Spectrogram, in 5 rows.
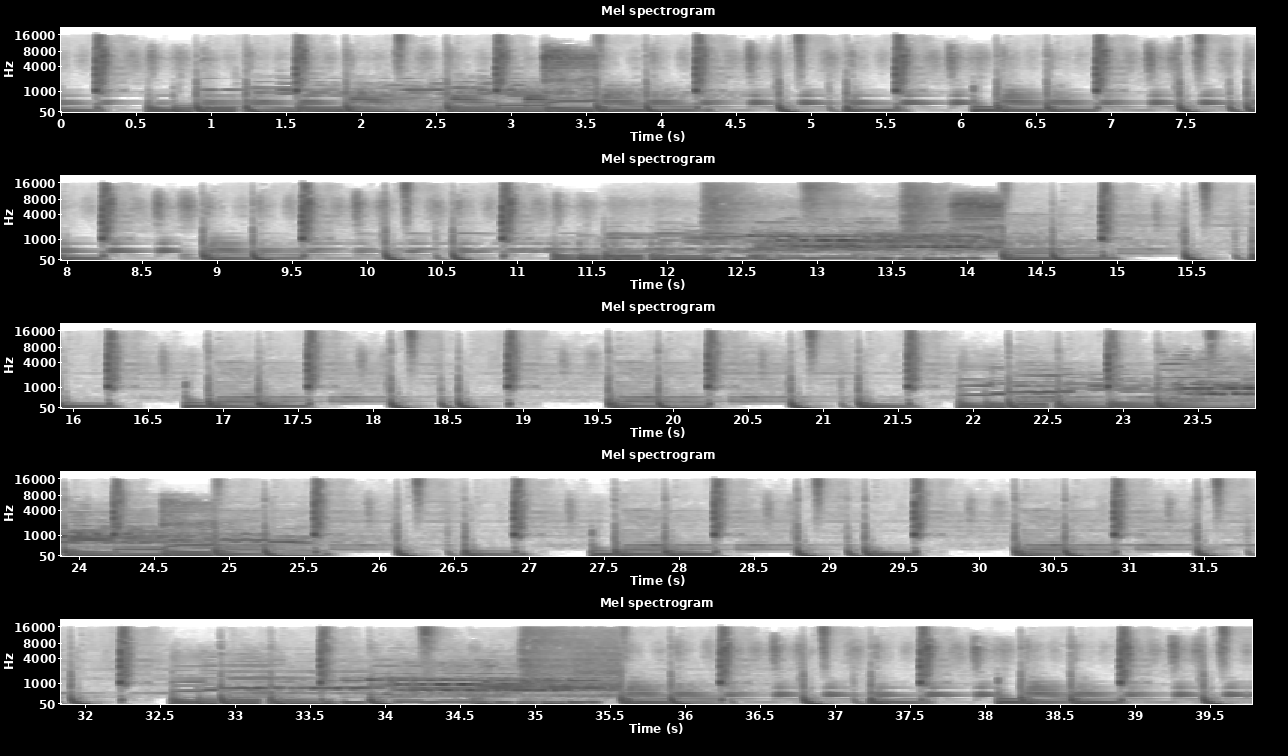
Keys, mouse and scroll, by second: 2.0 middle click, 5.4 Tab, 5.9 middle click, 7.7 click, 8.8 click, 9.5 middle click, 10.8 click, 12.4 i, 15.7 click, 16.3 middle click, 18.4 Tab, 19.2 right click, 21.2 middle click, 23.8 Tab, 24.3 middle click, 27.0 ctrl+r, 28.3 right click, 28.9 middle click, 30.8 ctrl+r, 31.6 right click, 32.1 middle click, 33.0 ctrl+r, 33.7 right click, 34.2 middle click, 35.1 ctrl+r, 35.9 right click, 36.5 middle click, 37.6 ctrl+r, 38.3 right click, 38.7 middle click, 39.6 ctrl+r.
